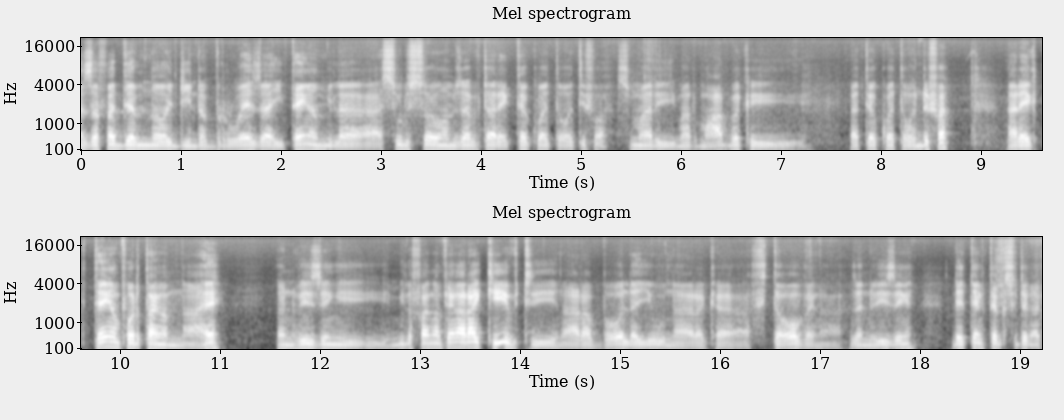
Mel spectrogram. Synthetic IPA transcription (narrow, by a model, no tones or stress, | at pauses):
azafad̪iaminoiɳɖ͡ʐiɳɖ͡ʐəbiruezaɦit̪eŋəmiləsulusoŋamizavaʈ͡ʂaɾeki̥t̪eakuat̪ot̪ifasumaɾimaɾumaɾbaki | rat̪eakuat̪oaɳɖ͡ʐefa | aɾeki̥t̪i̥t̪eŋampoɾit̪aŋaminaɦe | zaniwezeɲimiləfanampaŋaɾakeviʈ͡ʂinaɾabolaiwnaɾakəfi̥t̪ovaŋəzaniwezeɲi | let̪eŋt̪eaksuʈ͡ʂaŋa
